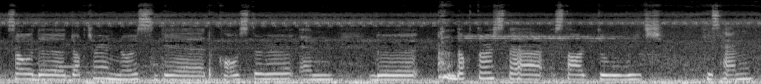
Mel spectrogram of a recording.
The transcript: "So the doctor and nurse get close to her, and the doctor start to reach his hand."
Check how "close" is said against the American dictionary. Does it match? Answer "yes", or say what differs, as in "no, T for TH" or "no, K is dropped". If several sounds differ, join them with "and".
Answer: no, L is dropped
